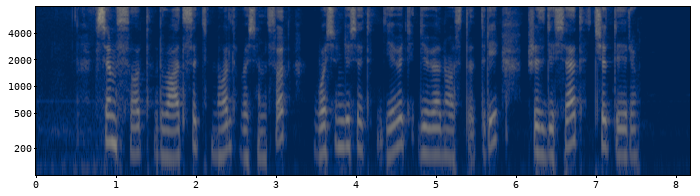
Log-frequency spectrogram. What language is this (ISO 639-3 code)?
rus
